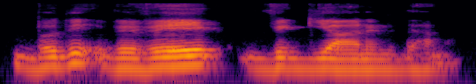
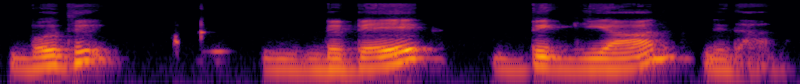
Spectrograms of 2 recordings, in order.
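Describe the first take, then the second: First: Vivek and vigyan begin with a v sound. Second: Vivek and vigyan begin with a b sound. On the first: The words are corrected to their standard form. The speaker calls it wrong. "ऐसा हम नहीं पढ़ेंगे" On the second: The words are read exactly as written in the text. The speaker calls it right. "पर हम इसको यही पढ़ेंगे"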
